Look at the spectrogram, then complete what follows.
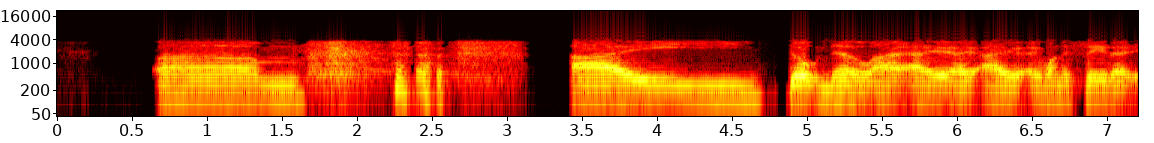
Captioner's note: laughter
